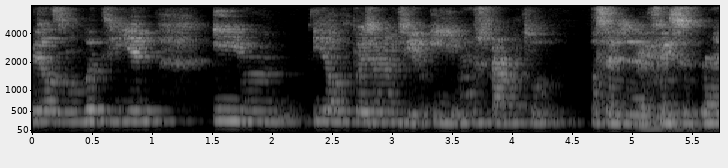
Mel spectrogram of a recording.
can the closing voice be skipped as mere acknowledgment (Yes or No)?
Yes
